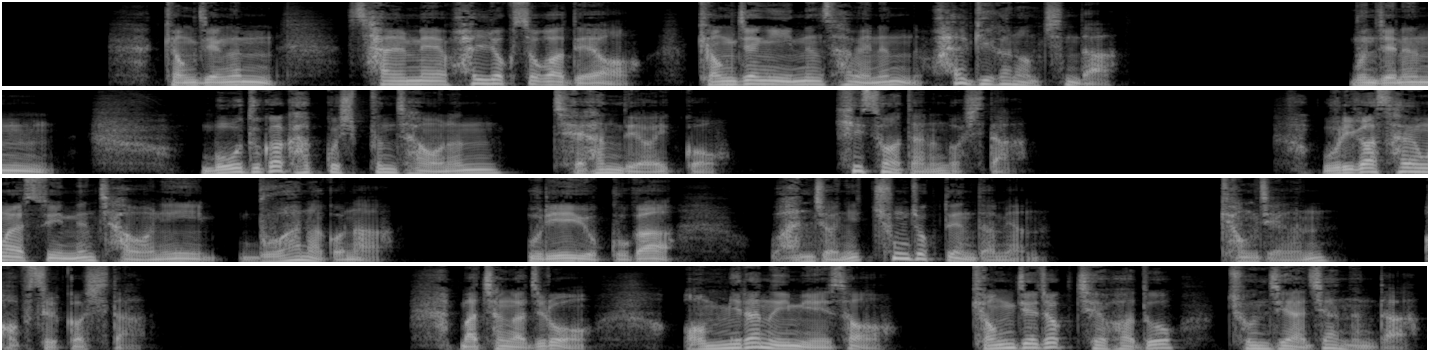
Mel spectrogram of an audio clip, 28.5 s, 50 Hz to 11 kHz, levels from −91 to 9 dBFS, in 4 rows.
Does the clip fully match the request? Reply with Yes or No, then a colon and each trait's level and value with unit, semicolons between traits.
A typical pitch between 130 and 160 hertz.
No: low, 120 Hz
